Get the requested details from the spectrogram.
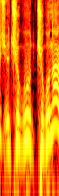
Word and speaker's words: чугуна: Я хочу ударение посмотреть, потому что все время хочется правильно как-то. Ударение, что такое? Да елки-палки, невозможно найти. Ударение в слове. Вот. Вы тоже не знаете, как правильно. Правильно. Чугуна.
